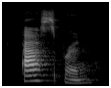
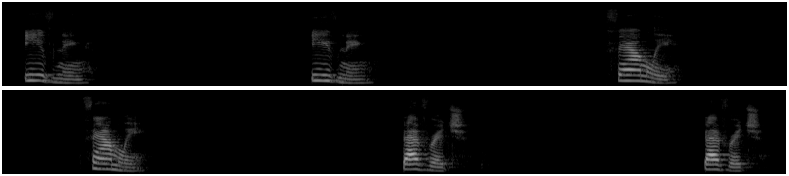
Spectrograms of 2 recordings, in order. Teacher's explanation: Each one of these words contains one vowel, one syllable, which is not pronounced.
